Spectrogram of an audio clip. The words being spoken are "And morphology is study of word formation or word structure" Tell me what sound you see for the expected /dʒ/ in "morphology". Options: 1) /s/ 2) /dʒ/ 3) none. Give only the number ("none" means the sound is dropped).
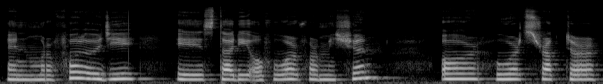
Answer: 2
